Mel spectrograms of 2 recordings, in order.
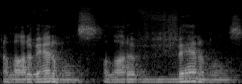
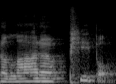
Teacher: i gotta link the f to the vowel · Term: linking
